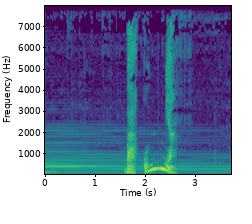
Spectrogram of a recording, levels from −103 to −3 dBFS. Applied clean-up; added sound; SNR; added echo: none; Piano; 15 dB; none.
